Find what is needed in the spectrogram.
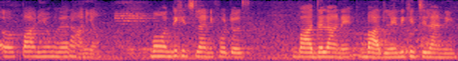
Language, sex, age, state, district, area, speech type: Dogri, female, 18-30, Jammu and Kashmir, Jammu, urban, spontaneous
